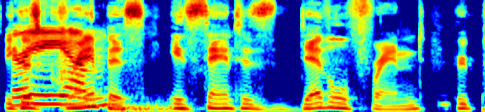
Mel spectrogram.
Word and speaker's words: Krampus: Is it Krampus? – Krampus mm-hmm. or Krumpus? – Krumpus? – In America, it's Krampus. Krampus, yeah.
